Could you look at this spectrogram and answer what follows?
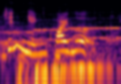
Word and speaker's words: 新年快乐: 新年快乐. 新年快乐.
